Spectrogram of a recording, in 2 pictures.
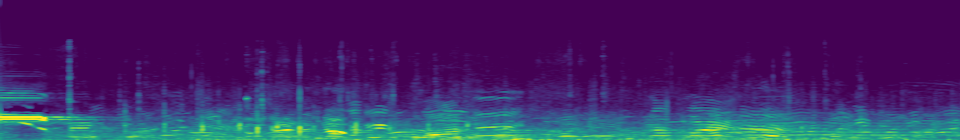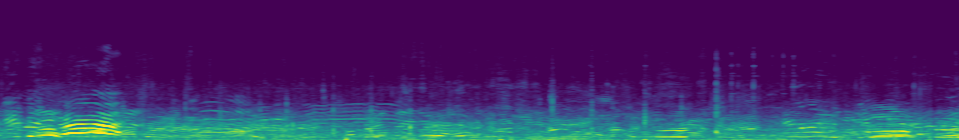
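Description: Voices of spectators and players calling and shouting across an outdoor youth soccer field, with a louder drawn-out shout about halfway through.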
